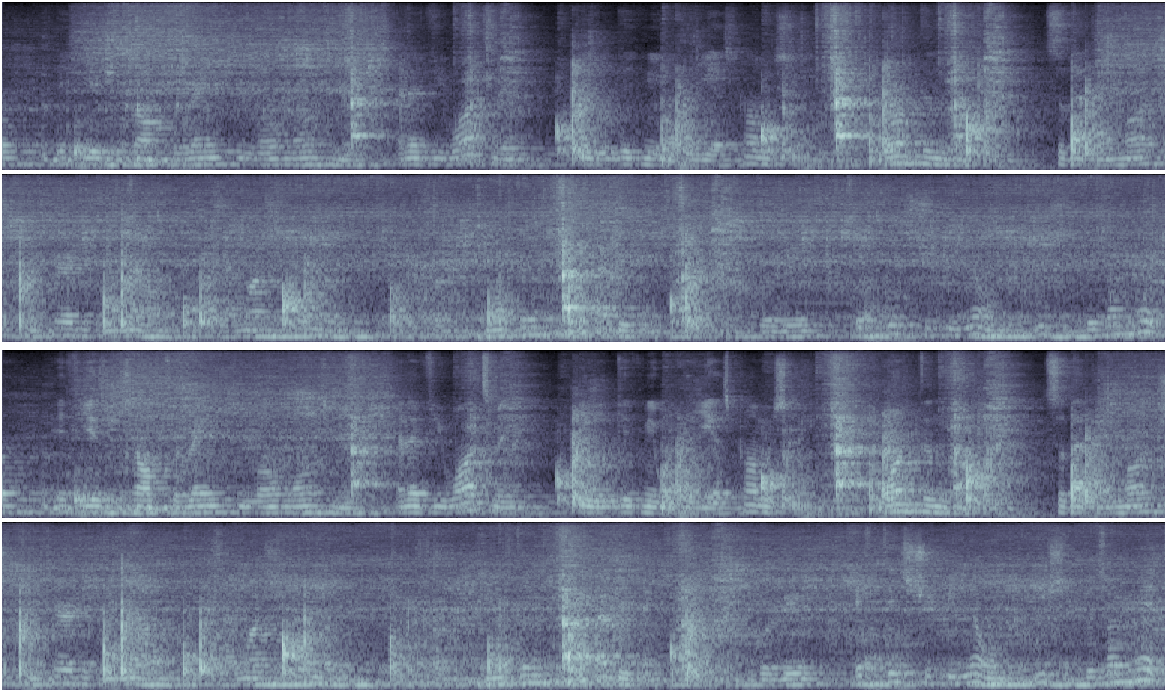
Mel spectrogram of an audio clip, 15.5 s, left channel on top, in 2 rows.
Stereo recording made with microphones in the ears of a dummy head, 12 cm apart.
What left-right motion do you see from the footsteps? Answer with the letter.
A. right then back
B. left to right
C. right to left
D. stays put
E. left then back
A.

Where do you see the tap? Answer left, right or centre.
left.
